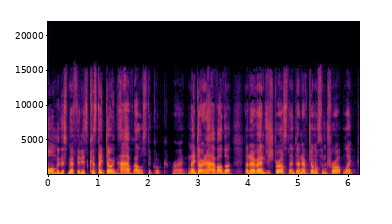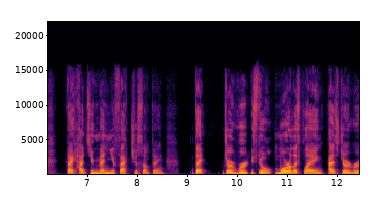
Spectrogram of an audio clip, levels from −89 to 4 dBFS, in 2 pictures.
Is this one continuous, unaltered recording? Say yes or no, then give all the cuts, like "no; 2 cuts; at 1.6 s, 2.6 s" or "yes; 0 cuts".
yes; 0 cuts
